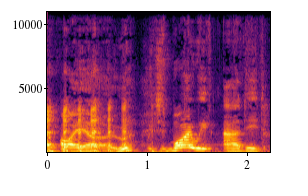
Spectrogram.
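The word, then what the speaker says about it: I/O: think we it's one I zero I IO is how you say I think.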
